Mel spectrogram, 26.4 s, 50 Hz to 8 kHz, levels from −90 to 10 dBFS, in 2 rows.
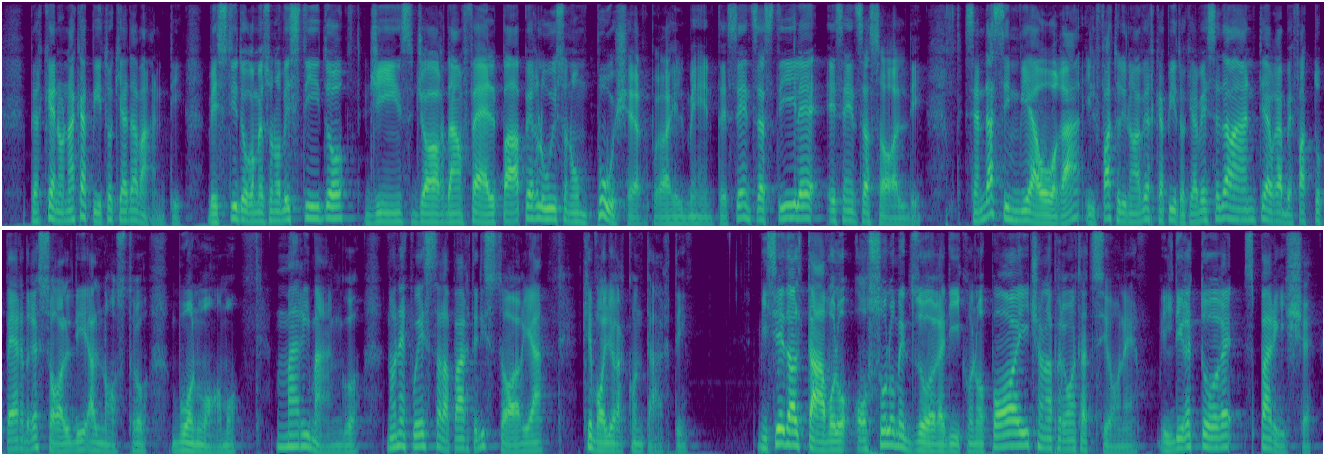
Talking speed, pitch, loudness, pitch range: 170 wpm, 115 Hz, -22 LUFS, 95-145 Hz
